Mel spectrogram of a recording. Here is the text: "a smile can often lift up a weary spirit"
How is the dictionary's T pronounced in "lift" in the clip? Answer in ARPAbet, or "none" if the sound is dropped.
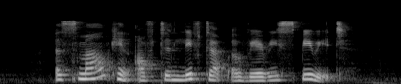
T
